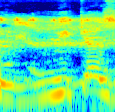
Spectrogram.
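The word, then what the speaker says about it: Nicaise: Tu tapes seulement que Nikez, qui s'écrit avec le N-I-C-A-I-S-E. Et le s'écrit avec.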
